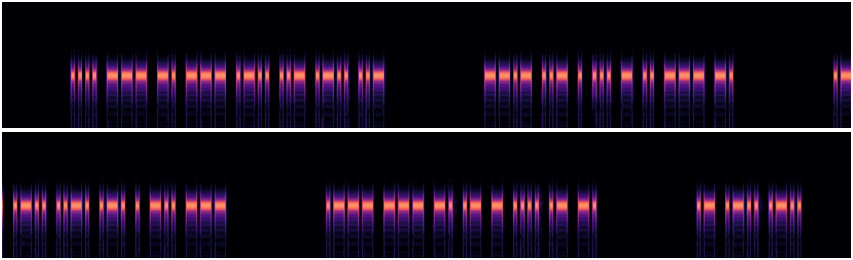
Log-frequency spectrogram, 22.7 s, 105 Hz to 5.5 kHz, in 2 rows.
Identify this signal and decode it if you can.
Morse code, heard as a keyed tone, about 25 wpm, 550 Hz. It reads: HONOLULU QUESTION ALFREDO JONATHAN ALL
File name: Ultimate Word List / 25WPM Ultimate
